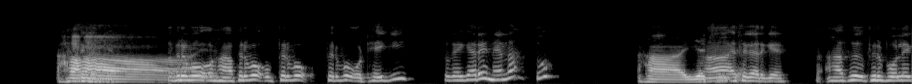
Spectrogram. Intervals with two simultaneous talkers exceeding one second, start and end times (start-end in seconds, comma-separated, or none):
0.7-2.2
